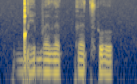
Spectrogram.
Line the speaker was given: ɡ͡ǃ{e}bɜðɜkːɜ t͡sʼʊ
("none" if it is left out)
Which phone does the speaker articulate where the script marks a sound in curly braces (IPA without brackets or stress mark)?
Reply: e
